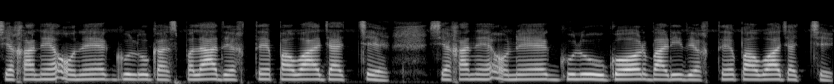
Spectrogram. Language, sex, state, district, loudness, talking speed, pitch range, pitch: Bengali, female, Assam, Hailakandi, -18 LUFS, 85 wpm, 225-235 Hz, 230 Hz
